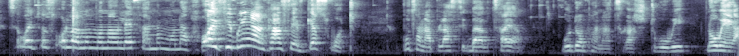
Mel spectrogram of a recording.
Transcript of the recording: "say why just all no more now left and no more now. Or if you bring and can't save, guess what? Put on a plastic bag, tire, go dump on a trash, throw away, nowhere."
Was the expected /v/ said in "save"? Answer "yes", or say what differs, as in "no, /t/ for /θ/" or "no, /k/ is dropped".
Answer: no, /f/ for /v/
